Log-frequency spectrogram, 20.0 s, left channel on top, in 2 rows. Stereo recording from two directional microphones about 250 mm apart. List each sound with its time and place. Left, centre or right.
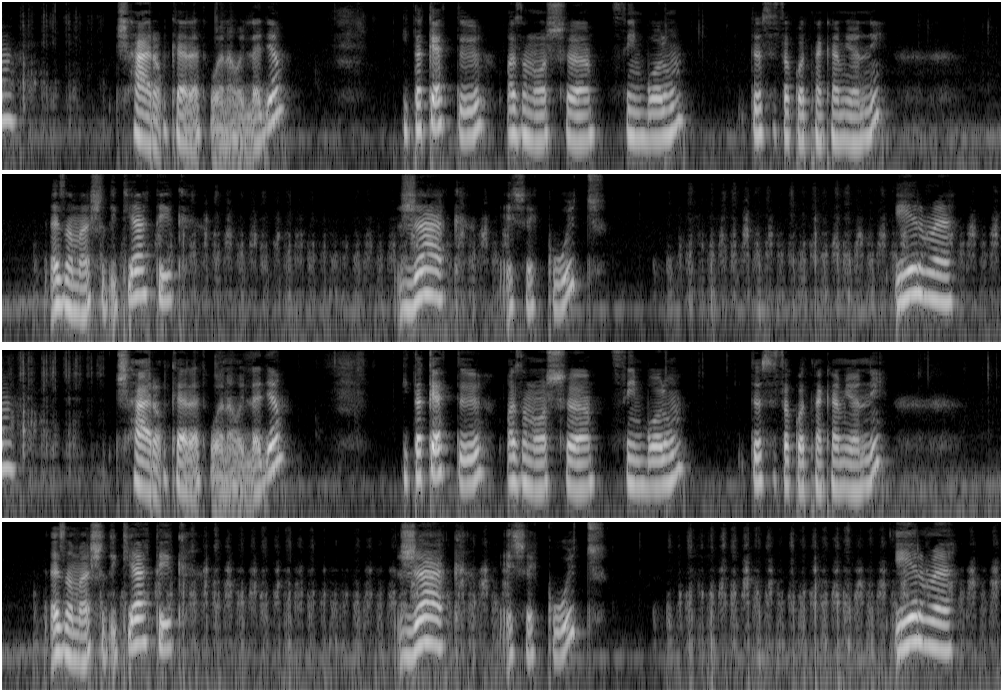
1.1 s speech: centre
4.0 s speech: centre
10.4 s speech: centre
14.1 s speech: centre
17.8 s scratch: centre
